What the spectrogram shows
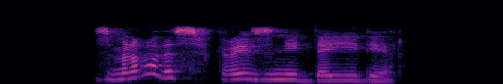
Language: Kabyle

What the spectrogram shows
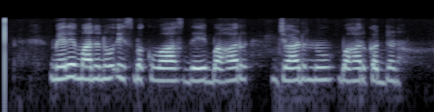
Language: Punjabi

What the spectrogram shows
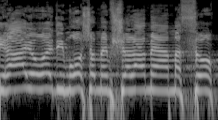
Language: Hebrew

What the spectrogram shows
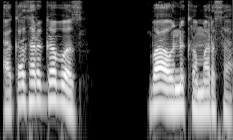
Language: Hausa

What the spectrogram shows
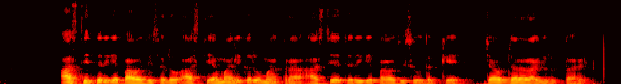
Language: Kannada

